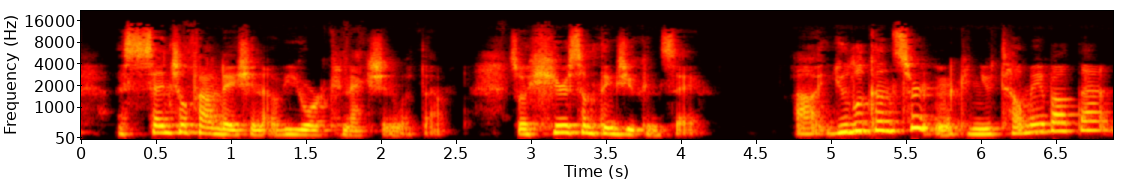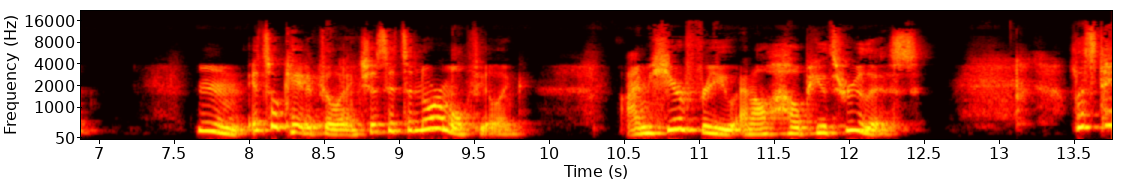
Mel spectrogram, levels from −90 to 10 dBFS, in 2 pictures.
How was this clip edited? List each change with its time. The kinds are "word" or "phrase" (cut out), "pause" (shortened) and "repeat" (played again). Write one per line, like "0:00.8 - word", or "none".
none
